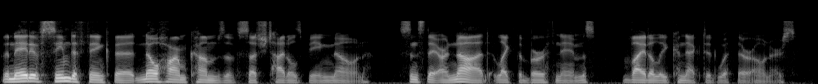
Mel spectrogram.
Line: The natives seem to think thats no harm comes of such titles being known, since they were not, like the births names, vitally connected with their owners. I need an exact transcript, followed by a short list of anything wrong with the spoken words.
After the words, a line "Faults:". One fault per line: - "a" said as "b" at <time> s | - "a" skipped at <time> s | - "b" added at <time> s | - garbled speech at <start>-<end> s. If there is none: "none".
The natives seem to think that no harm comes of such titles being known, since they are not, like the birth names, vitally connected with their owners.
Faults:
- "thats" said as "that" at 1.1 s
- "were" said as "are" at 4.4 s
- "births" said as "birth" at 5.2 s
